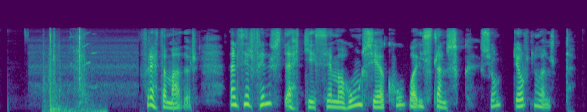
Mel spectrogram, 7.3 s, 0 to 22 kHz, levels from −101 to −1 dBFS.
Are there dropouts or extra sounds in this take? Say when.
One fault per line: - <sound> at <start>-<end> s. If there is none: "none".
- squeak at 0.5-1.4 s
